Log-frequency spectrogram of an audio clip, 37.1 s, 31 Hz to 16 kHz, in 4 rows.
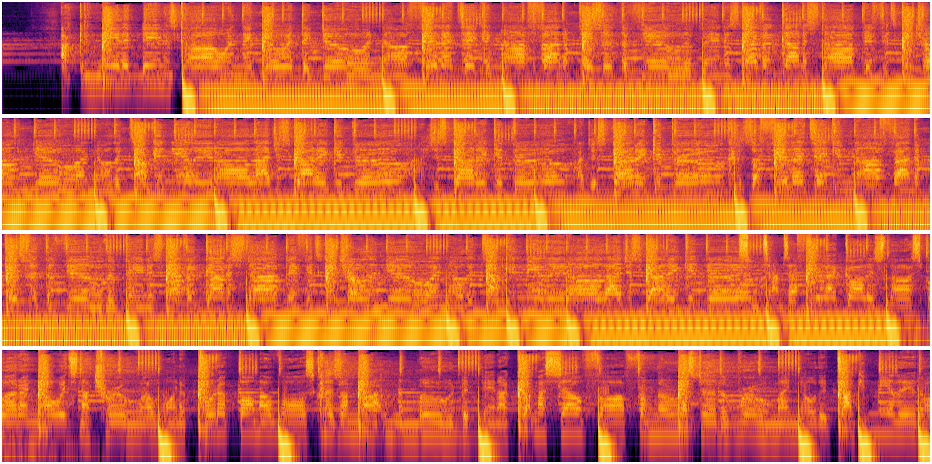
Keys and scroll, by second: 4.3 ctrl+r, 7.2 ctrl+r, 31.9 ctrl+z, 36.4 space.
